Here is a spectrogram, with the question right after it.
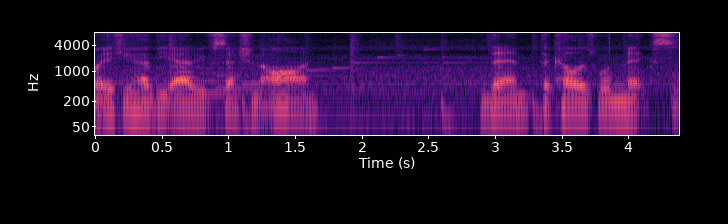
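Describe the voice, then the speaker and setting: Music plays in the background as a man talks at a moderate pace. His pitch is very deep and low, with ordinary variation. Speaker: gaming video creator. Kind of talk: game tutorial narration. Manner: casual, a bit hesitant.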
